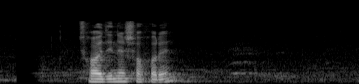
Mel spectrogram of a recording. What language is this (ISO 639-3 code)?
ben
